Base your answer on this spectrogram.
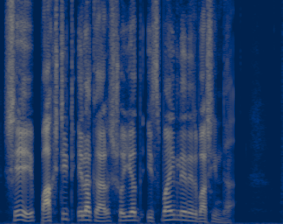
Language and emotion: Bengali, neutral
